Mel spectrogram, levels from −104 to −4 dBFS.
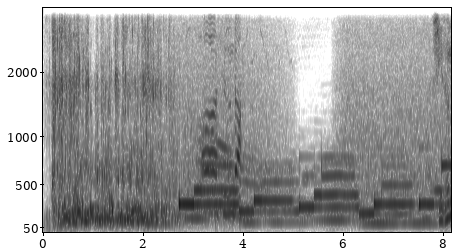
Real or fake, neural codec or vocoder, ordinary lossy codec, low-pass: real; none; none; 3.6 kHz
